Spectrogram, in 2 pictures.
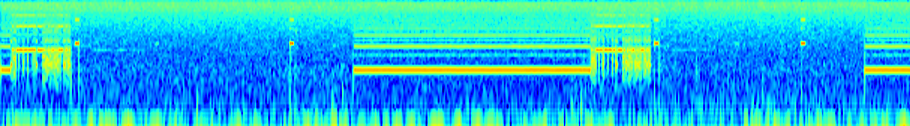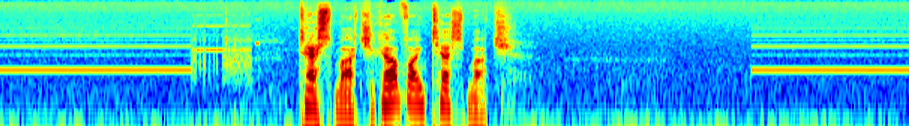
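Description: A ZX Spectrum game loading from cassette tape: steady, buzzy pilot tones lasting a few seconds each, separated by short gaps and clicks. A person speaks briefly partway through.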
